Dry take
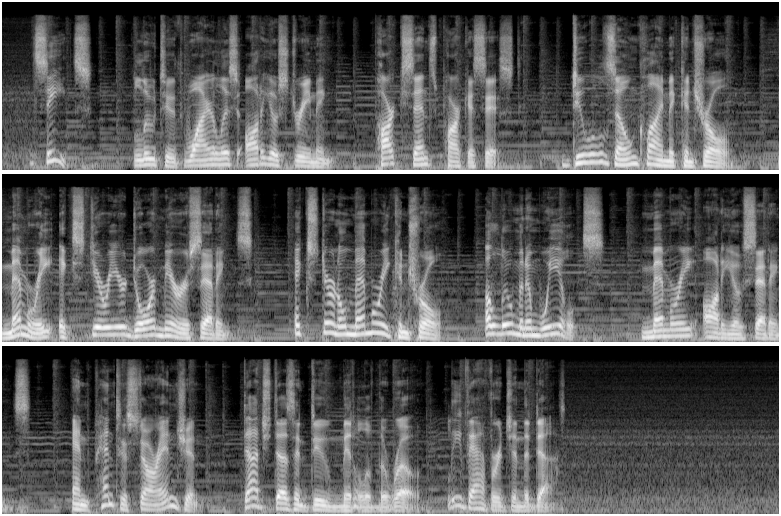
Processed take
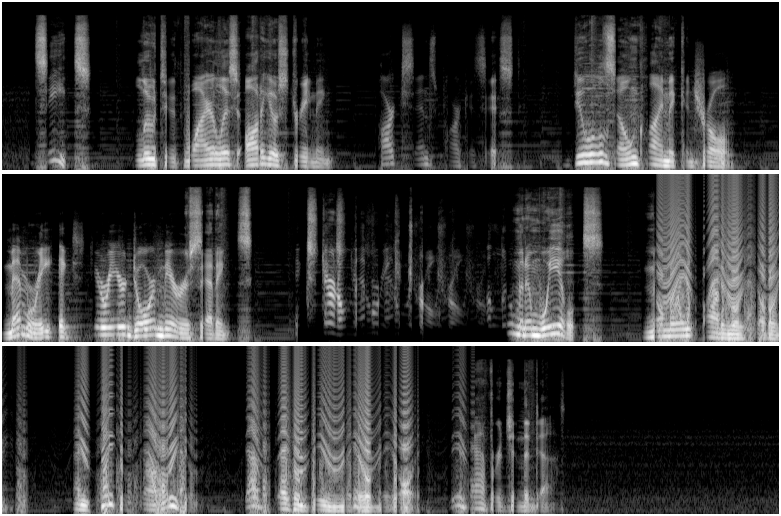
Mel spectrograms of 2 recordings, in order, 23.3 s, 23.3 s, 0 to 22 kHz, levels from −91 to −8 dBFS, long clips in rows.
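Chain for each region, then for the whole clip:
0:03.05–0:04.90: downward compressor 5 to 1, threshold −21 dBFS + high-frequency loss of the air 78 metres + multiband upward and downward expander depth 40%
0:06.87–0:09.60: Bessel low-pass filter 2,400 Hz, order 4 + mains-hum notches 60/120/180/240/300/360 Hz
0:10.72–0:12.82: inverse Chebyshev high-pass filter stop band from 320 Hz, stop band 50 dB + high-shelf EQ 9,500 Hz −12 dB + feedback echo with a swinging delay time 284 ms, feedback 45%, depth 61 cents, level −11 dB
0:14.31–0:20.27: Butterworth low-pass 5,100 Hz + sample-and-hold swept by an LFO 28×, swing 60% 2.9 Hz
whole clip: volume swells 152 ms; boost into a limiter +10.5 dB; expander for the loud parts 2.5 to 1, over −26 dBFS; level −2.5 dB

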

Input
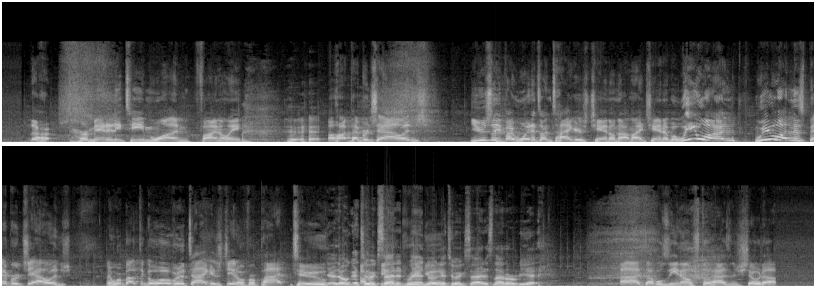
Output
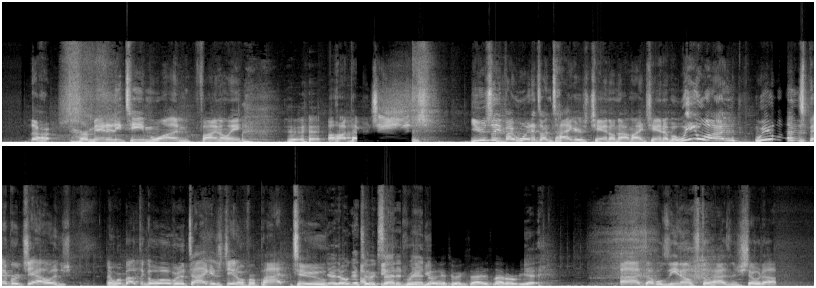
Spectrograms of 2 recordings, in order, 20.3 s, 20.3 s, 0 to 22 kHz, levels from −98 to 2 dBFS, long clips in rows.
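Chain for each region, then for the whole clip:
0:04.43–0:05.13: elliptic high-pass filter 2,300 Hz, stop band 50 dB + high-frequency loss of the air 72 metres + multiband upward and downward expander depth 70%
0:09.63–0:10.07: compressor whose output falls as the input rises −30 dBFS, ratio −0.5 + downward expander −31 dBFS
0:15.51–0:16.68: Chebyshev band-pass filter 140–1,200 Hz + mains-hum notches 50/100/150/200/250/300/350/400 Hz
whole clip: parametric band 1,400 Hz −3.5 dB 0.86 octaves; downward compressor 5 to 1, threshold −26 dBFS; multiband upward and downward expander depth 70%; level +8.5 dB

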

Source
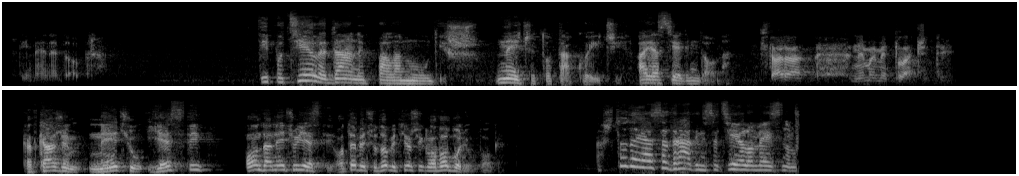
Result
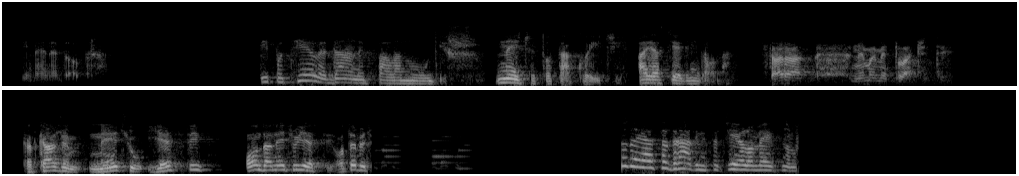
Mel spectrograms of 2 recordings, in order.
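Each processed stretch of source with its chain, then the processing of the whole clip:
0:00.69–0:04.27: Butterworth low-pass 3,600 Hz 96 dB per octave + downward compressor 2 to 1, threshold −32 dBFS
0:06.95–0:08.36: low-pass that shuts in the quiet parts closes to 1,800 Hz, open at −23.5 dBFS + highs frequency-modulated by the lows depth 0.63 ms
0:13.84–0:16.35: bass and treble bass −5 dB, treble −14 dB + stiff-string resonator 270 Hz, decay 0.84 s, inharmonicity 0.008 + amplitude modulation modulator 58 Hz, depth 35%
whole clip: low-pass filter 1,600 Hz 12 dB per octave; notch filter 750 Hz, Q 21; noise gate −54 dBFS, range −24 dB; level −2.5 dB

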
